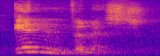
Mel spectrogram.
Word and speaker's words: infamous: chapter 10 is Infamous again Accent on the first syllable Infamous so we have here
